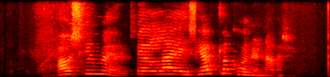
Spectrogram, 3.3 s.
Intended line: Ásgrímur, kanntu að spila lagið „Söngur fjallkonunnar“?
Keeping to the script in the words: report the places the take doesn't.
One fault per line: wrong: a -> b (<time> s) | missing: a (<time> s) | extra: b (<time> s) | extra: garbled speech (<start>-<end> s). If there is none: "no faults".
missing: kanntu (1.2 s)
missing: Söngur (1.9 s)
